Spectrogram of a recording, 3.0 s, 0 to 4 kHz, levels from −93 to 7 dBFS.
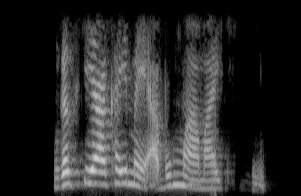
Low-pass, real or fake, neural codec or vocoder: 3.6 kHz; real; none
